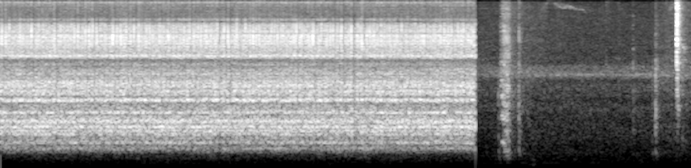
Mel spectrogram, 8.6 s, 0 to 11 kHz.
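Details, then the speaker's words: Stock cooling fan on a Sans Digital MobileRAID MR2UT+B enclosure, cleaned front and back, heard starting up: steady high airy whir for six seconds, then cuts off with clicks; loud stock fan, to be replaced with Noctua NF-A4x10 FLX. "i've cleaned off the fan and the back as well as the front and it may have sort of cooled off enough for you to hear what it sounds like when it's starting up"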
